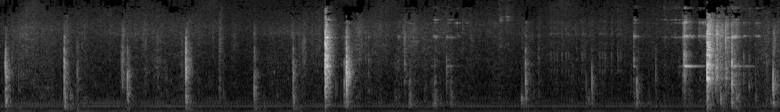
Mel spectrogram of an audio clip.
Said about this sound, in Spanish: Hija, no hagas tanto ruido arrancando esas láminas de la pared.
